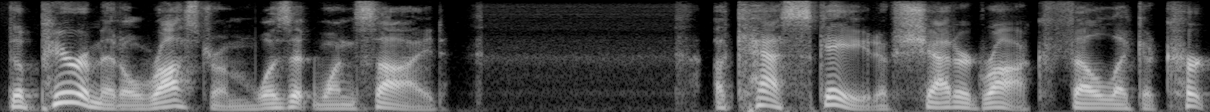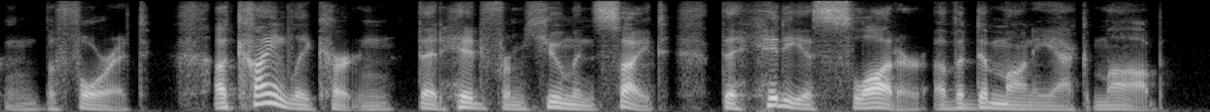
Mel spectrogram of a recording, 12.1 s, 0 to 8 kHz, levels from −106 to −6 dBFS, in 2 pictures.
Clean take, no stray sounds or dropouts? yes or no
yes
